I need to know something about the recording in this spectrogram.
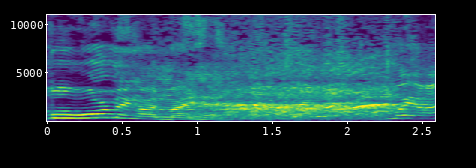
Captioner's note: audience laughing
